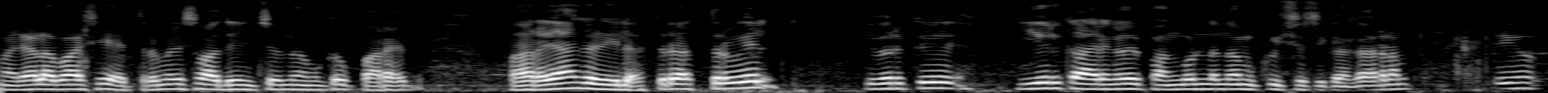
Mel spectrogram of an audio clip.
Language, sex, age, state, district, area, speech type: Malayalam, male, 18-30, Kerala, Kozhikode, rural, spontaneous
